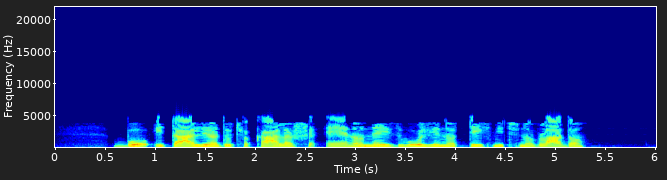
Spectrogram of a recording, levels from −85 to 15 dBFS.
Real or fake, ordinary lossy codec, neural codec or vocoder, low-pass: real; AAC, 16 kbps; none; 7.2 kHz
